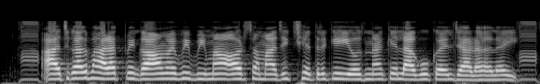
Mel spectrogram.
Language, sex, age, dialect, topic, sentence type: Magahi, male, 25-30, Western, banking, statement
